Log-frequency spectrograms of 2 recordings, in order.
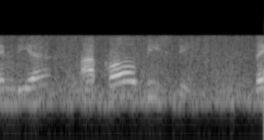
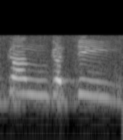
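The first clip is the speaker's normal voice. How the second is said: rising urgent plea; 8 semitones higher than usual. Acted. Wounded soldier begging for water, building urgency. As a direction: build to a desperate cry for water.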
